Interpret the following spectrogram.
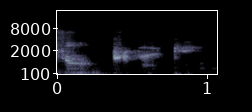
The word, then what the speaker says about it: thought-provoking: thought-provoking, that's really thought-provoking, can you notice how the T sound at the end of thought isn't pronounced when those two words are together? Thought-provoking, thought-provoking. Instead, I bring my two lips together as if to make a second P. I don't say two P sounds.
